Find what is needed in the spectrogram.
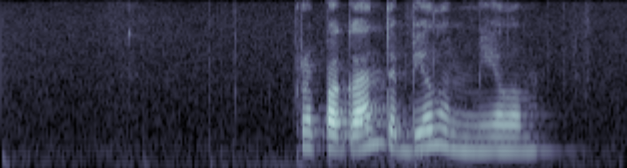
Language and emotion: Russian, neutral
